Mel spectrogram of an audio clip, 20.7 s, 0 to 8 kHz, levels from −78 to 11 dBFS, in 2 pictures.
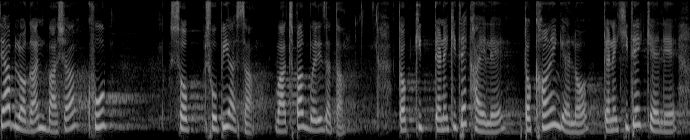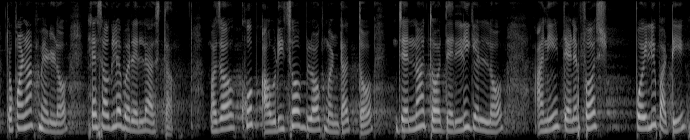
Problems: none marked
